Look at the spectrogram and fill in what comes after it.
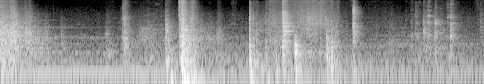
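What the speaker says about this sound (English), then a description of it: "I'm going to get an enchilada out of the oven here" An oven door opened to take out a baked bean enchilada, with a series of close clunks, bangs and rattles of metal and cookware spread over several seconds in a quiet kitchen.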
